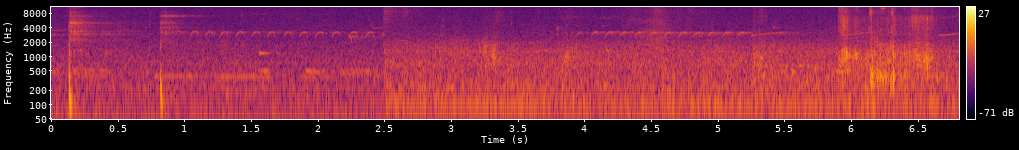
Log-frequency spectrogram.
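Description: Outdoor morning ambience with a small bird singing a rapid trill of high chirps, twice. A few footsteps on a path come in the first second and again near the end.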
